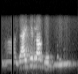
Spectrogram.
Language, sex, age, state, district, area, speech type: Odia, female, 45-60, Odisha, Gajapati, rural, conversation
